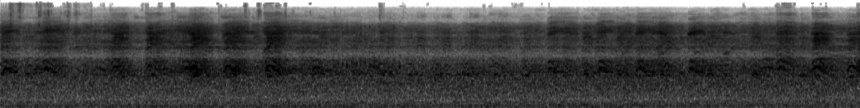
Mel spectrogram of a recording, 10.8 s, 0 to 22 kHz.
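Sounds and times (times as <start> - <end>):
crows calling en masse in Portland: 0.0 - 10.7.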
